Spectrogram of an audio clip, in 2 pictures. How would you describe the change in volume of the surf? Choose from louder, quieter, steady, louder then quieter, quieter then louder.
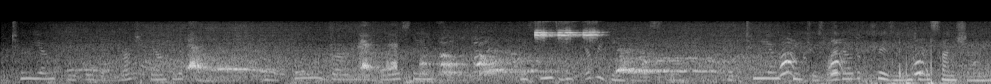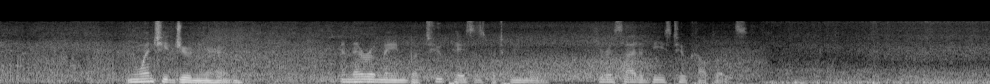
steady.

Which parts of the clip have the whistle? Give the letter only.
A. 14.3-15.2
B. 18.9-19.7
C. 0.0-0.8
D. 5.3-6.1
D.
